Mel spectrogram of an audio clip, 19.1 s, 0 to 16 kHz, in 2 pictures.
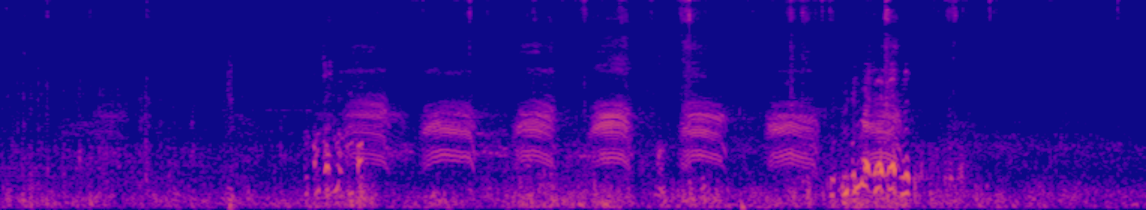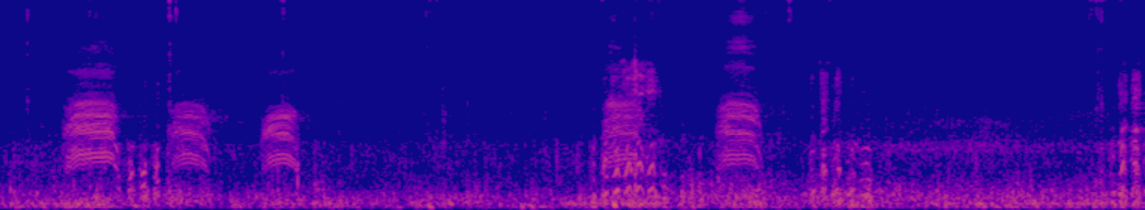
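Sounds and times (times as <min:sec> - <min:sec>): crow cawing: 0:02.7 - 0:06.8, 0:10.1 - 0:12.1, 0:15.5 - 0:15.9.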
